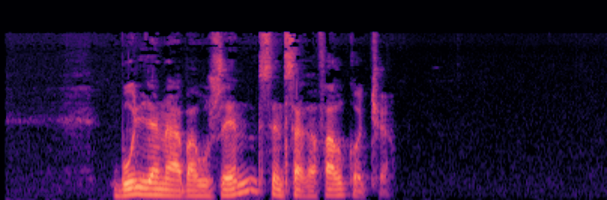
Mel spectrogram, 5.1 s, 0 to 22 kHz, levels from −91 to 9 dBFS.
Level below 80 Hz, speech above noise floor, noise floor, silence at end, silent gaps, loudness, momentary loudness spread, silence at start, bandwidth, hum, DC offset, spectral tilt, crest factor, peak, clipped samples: -52 dBFS; 52 dB; -68 dBFS; 1.85 s; none; -16 LUFS; 15 LU; 0.95 s; 11.5 kHz; none; under 0.1%; -5 dB/octave; 20 dB; 0 dBFS; under 0.1%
